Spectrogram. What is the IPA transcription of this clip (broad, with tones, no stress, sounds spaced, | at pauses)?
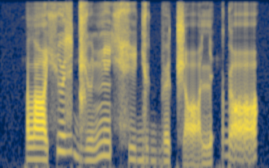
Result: lˠ ɑ˨ ç ʉ˦ z d͡ʑ ʉ˨ ɲ ĩ˦ ç x i˨ ɟ y˨ ɡ b ø˨ t͡ʃ ɑ̰˨ lʲ | ɡ ɑ̰˦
